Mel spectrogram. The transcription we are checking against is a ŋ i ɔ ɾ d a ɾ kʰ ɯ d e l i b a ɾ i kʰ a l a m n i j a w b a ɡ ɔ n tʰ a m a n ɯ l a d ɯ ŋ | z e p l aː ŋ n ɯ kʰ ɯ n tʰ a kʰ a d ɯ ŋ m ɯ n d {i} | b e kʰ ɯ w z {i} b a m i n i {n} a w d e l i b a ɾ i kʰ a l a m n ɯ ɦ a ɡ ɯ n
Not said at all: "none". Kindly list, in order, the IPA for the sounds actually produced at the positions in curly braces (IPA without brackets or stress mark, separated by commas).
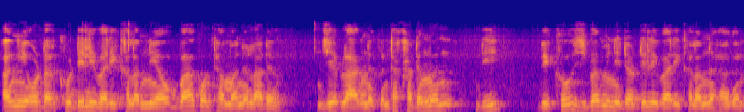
i, i, d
